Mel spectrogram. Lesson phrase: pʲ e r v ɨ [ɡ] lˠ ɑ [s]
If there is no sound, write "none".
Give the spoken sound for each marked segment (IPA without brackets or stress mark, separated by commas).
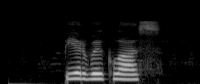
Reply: k, s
